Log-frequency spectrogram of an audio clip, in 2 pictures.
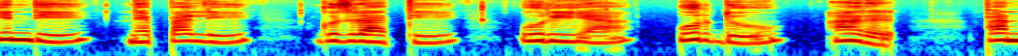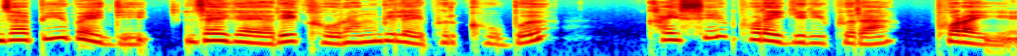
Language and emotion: Bodo, neutral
